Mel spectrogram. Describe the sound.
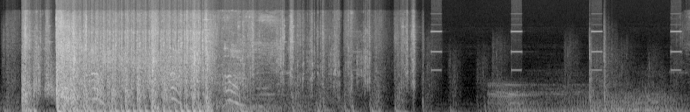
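Rapid automatic gunfire in a video game rattles loudly for about two seconds, followed by scattered quieter shots and thuds that fade into a softer stretch.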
